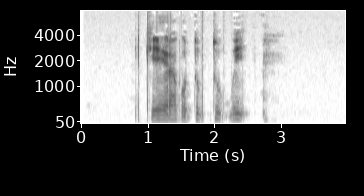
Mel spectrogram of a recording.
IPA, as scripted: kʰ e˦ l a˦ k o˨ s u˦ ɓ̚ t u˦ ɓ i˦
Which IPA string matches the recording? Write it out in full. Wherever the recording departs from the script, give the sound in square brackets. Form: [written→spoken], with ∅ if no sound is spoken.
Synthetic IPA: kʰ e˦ [l→ɾ] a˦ k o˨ [s→t] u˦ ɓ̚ t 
